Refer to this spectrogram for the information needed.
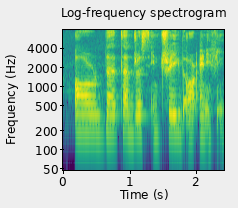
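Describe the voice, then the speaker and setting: A woman with a French accent speaks in a dark, mellow tone. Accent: French accent, drops H sounds. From French-speaking Switzerland. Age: 30s. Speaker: book vlogger. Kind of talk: casual vlog talk. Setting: filming at home in front of bookshelves. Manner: halting, self-correcting.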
